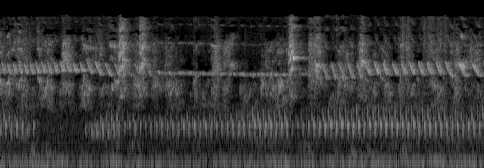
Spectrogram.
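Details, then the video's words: Continuous rattling churr from a captive nightjar, with a brief gap near the first second before the pulsed trill resumes and carries on. High, wavering whistles and chirps from other birds overlap it. "Пение и танец козодоя"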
